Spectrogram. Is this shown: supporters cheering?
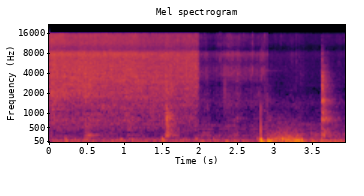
no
